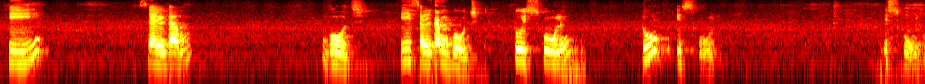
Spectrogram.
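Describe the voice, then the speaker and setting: A woman's voice: medium pitch, pushed and bright, a little hiss or hum, poor audio. A woman teaching a grammar lesson to exam students, spelling out words letter by letter and repeating phrases as she asks and answers her own questions.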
